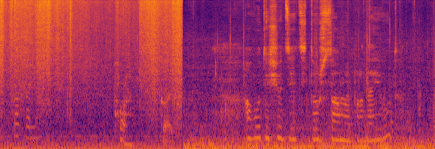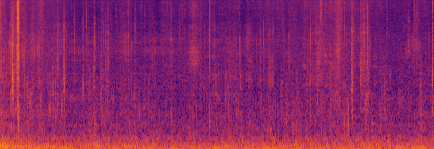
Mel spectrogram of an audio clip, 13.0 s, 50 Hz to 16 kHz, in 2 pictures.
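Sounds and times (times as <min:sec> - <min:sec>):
engine and tyres rumbling: 0:00.0 - 0:13.0
stones clicking under wheels: 0:05.5 - 0:13.0.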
